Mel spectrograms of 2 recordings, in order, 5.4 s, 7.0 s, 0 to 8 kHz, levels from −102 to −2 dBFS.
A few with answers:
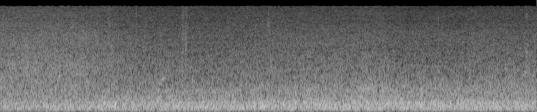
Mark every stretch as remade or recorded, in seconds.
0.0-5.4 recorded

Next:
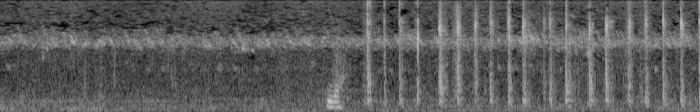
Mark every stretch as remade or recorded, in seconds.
0.0-6.2 remade; 6.2-7.0 recorded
